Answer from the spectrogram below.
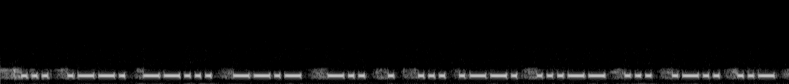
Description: Morse code, heard as a keyed tone, about 23 wpm, 400 Hz, with radio noise. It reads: SP7Q DE SP3SLU
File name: dlazaawansowanych / nagraniazpasma / titawaNETcontrol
